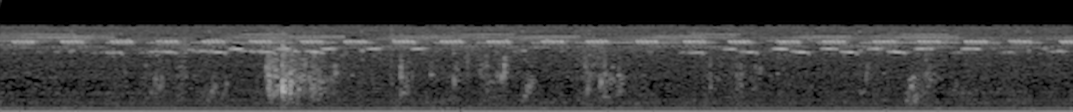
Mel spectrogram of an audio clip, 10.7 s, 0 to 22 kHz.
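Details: Cricket calling in the wilderness of eastern Botswana, recorded 21 May 2016 at 2:30 AM: high, pulsed chirps about four per second, with scattered clicks and faint rasping sounds from other night creatures over a steady low hum.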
